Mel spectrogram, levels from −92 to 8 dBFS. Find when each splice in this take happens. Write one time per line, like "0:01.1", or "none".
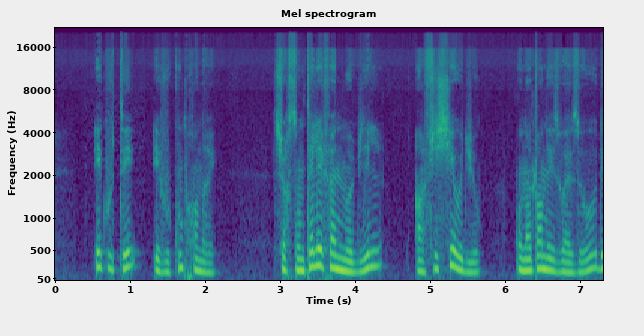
none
